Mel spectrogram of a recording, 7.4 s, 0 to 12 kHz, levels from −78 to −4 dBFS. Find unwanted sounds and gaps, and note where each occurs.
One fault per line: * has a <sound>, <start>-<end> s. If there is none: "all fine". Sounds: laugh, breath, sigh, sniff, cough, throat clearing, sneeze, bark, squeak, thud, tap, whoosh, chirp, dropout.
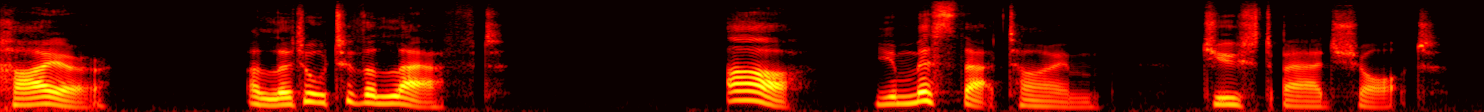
all fine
